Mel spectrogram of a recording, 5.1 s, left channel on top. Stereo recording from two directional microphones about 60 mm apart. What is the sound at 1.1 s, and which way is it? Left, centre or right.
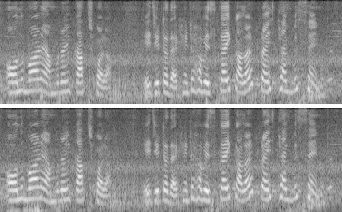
Speech, right.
